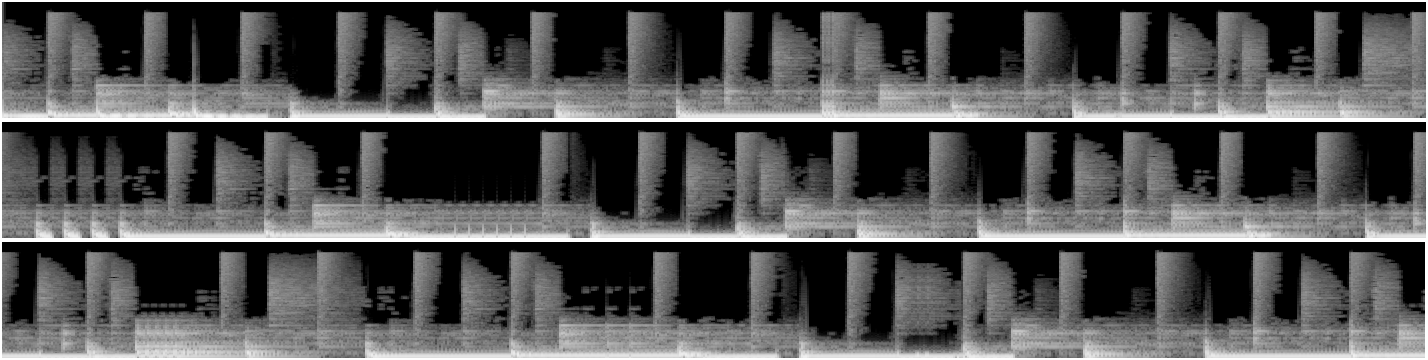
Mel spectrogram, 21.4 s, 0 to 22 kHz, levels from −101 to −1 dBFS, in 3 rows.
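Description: Repeated frames stutter at 4.10, 7.35–7.77, 9.37–9.79, 14.94–15.13, 17.24–17.47 and 18.80–18.89 s. A compressed block of 23 to 139 ms replays two to six times. Unlike a dropout, nothing goes missing; the audio is only lengthened.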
